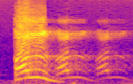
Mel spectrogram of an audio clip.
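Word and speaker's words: قلب: জানেন আরো একটা উদাহরণ, কলব। আমরা বড় কব বলি যার উপরে দুটো নোক্তা, তা কলব এইটা, এই যে জায়গাটা কলব, দিল, এটা দিল। আপনি ওটাকে যেই বলছেন কলবুন, কলব আর কলবুন, শুধু ভাবেন একটা বড় কাপ আর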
